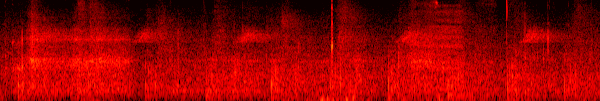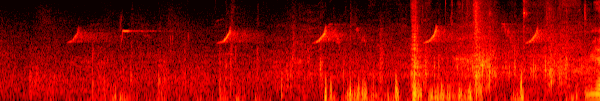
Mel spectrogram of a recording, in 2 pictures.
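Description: Footsteps of a person walking, growing louder over the last few seconds, with short high chirps recurring every second or so.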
